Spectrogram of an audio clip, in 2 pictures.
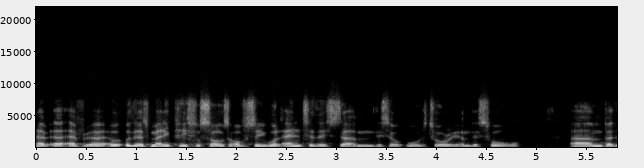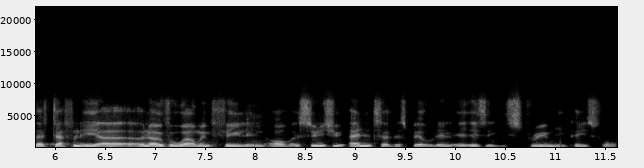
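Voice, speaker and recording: A man with a British accent, a dark, mellow tone, fairly even intonation and a fairly quick pace. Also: medium pitch for a man, hardly any pauses. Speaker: interviewer. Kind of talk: casual interview. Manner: hushed, keeping voice down; halting, many fillers.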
